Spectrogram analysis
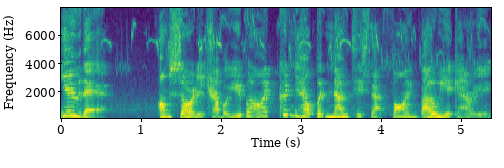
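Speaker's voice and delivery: put-on slight Cockney accent. A game character addresses the player, slight Cockney accent. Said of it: "He speaks with a slightly Cockney accent".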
